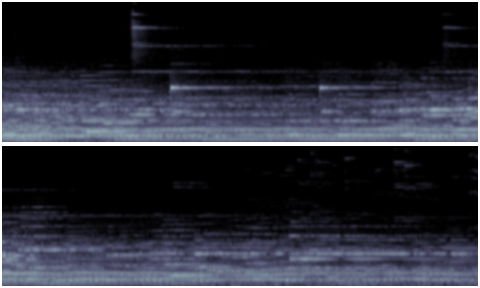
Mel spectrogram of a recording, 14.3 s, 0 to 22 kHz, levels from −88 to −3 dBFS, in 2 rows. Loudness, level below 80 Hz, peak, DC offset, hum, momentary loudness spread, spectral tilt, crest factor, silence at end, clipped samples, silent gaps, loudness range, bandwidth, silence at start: -37 LUFS; -60 dBFS; -20 dBFS; under 0.1%; none; 8 LU; -7 dB/octave; 16 dB; 0 s; under 0.1%; none; 5 LU; 16.5 kHz; 0 s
